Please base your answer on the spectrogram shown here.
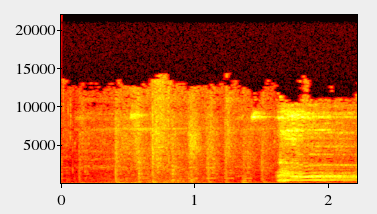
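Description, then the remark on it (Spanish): A dog barks in short, rough bursts, ending in a louder, drawn-out yelping bark, with no talking. “si dicen que vienen de autos y más, les dan más ladridos”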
